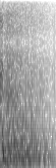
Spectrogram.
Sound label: bomb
